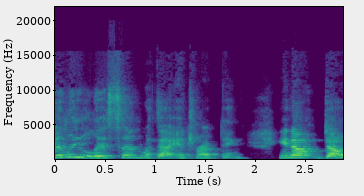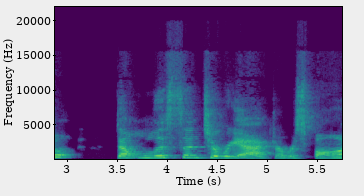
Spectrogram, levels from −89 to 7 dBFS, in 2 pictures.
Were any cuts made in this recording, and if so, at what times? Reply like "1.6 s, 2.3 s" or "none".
none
